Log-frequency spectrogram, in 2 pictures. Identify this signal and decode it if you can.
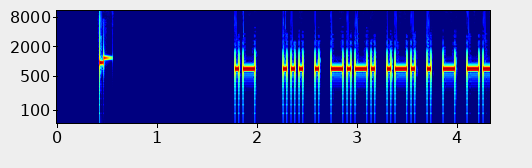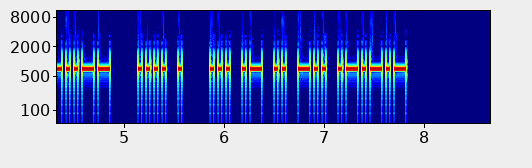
Morse code, heard as a keyed tone, about 30 wpm, 700 Hz. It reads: A SECRET, HE SAID.
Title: Sentences from Top 1200 Words 30wpm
